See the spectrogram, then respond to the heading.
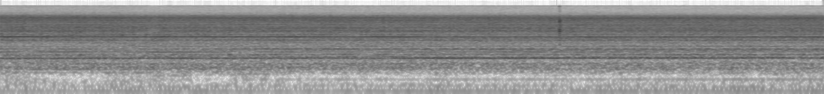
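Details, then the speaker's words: Automatic household water pump after replacing the spring check valve that let water flow back and kept it cycling: steady even whirring hiss with faint constant whine, quiet — normal pump operation after repair. "ใช้ได้ตามปกติครับเงียบคลิปเลยครับไม่มีเสียง"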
